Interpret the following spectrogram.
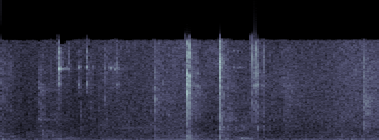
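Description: Light metallic rattling and a few sharp clicks, clustered a little past the middle, as small objects are handled at a podium microphone, with a steady low hum underneath.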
